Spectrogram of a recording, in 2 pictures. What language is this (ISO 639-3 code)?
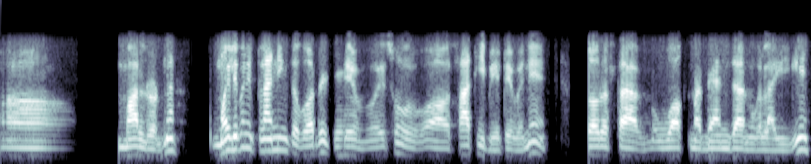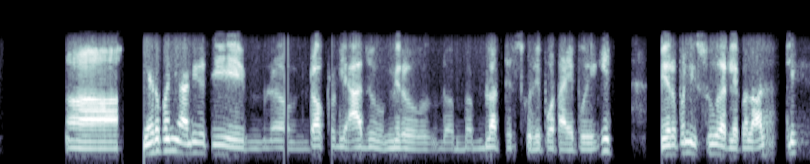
nep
